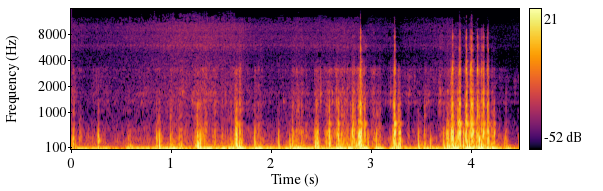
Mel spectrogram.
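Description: Ride noise from an e-bike on a rough dirt and rock track: a steady low rumble on the camera microphone, broken by frequent irregular knocks and rattles as the bike jolts over stones, with a burst of them near the end.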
